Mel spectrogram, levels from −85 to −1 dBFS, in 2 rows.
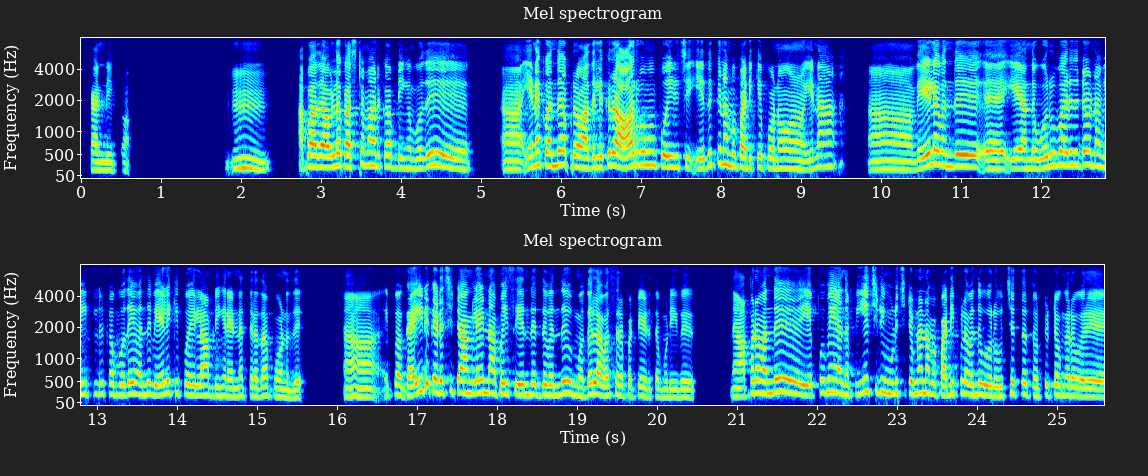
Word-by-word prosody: கண்டிப்பா. 175 -3 -4 1.4
ம். 215 -5 -1 0.5
அப்ப 215 +3 -2
அது 240 - +4
அவ்வளோ 245 +3 +4
கஷ்டமா 275 +3 +1
இருக்க 255 -1 -6
அப்படிங்கும் 215 -3 -7
போது, 235 +5 0 0.9
அ - - -2 0.3
எனக்கு 280 +3 +3
வந்து 275 +2 +2
அப்பறம் 240 -6 +3
அதில 225 +2 0
இருக்க 270 +3 +5
ஆர்வமும் 280 +1 +2
போயிருச்சு. 235 -1 0 0.2
எதுக்கு 280 +7 -5
நம்ம 265 -3 0
படிக்க 220 +2 +1
போணும்? 205 -1 -2 0.3
ஏனா, 245 +3 0 0.6
ஆ - - -2 0.6
வேல 260 +7 +7
வந்து 255 0 +1 0.4
அ - - +3 0.4
அந்த 205 0 -3
ஒரு 245 +4 0
வருடம் 285 0 +1
நான் 255 -2 -2
வீட்ல 235 0 -11
இருக்கும் 230 -1 -8
போதே 235 +2 -1
வந்து 225 +2 -4
வேலைக்கு 255 +4 -1
போயிடலாம் 215 -1 0
அப்டிங்கிற 195 -1 -4
எண்ணத்தில 190 0 -6
தான் 200 0 -5
போனது. 165 -3 -5 0.6
ஆ - - 0 0.5
இப்ப 215 +2 -3
கைடு 290 - +4
கெடைச்சுட்டாங்கலே 265 -1 +3
நான் 245 -1 +2
போய் 235 0 -2
சேர்ந்தது 225 0 -1
வந்து 235 +5 -1 0.2
முதல 230 +4 +2
அவசரப்பட்டு 205 -2 -6
எடுத்த 180 +1 -10
முடிவு. 170 0 -6 0.6
நா - - -3
அப்புறம் 260 +5 0
வந்து 260 +3 +2 0.4
எப்போமே 270 +6 -2
அந்த 220 - -4
பிஎச்டி 285 +3 -2
முடிச்சுட்டோம்ன்னா, 255 +1 -2
நம்ம 235 - -4
படிப்புல 245 +4 -1
வந்து 230 +1 -2
ஒரு 200 -1 -3
உச்சத்த 240 +3 -4
தொட்டுட்டோங்கற 210 +1 -5
ஒரு 180 0 0
235 Hz, 155 wpm, -23 LUFS, 210-260 Hz, 1.4 s, வேல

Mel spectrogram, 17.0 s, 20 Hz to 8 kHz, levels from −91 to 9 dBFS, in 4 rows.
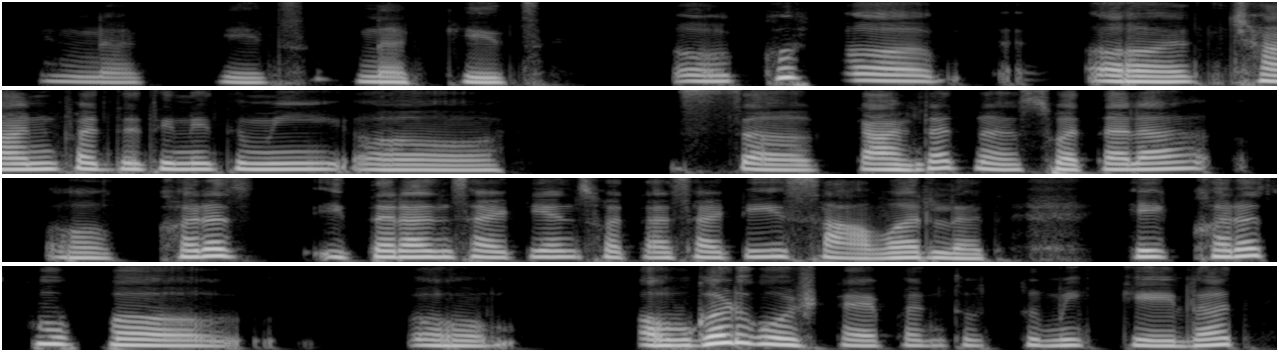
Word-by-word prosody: नक्कीच, 170 -2 -11 0.2
नक्कीच. 170 -2 -3 0.4
अ, 200 0 -2
खूप 330 +1 +1 0.2
अ, 230 - 0 0.8
अ, 185 -2 +4 0.2
छान 205 -1 +3
पद्धतीने 205 0 +2
तुम्ही 205 -1 +3
अ, 180 -2 -1 0.6
स 220 - -6 0.4
काय 195 -1 +3
म्हणतात 235 +6 -1
ना 200 -4 +1
,स्वतःला 195 +2 +2 0.5
अ, 185 -3 -2 0.2
खरंच 225 +1 +3 0.3
इतरांसाठी 210 0 +2
आणि 215 - 0
स्वतःसाठी 195 +1 -3
सावरलत. 180 -3 +1 0.5
हे 220 - +4
खरंच 235 +2 +3
खूप 245 -2 0
अ, 190 -3 +2 0.6
अ, 185 -2 +1 0.6
अवघड 210 +9 +7
गोष्ट 210 -2 +2
आहे, 185 - +1
पण 190 -1 -6
तु 195 - -6 0.2
तुम्ही 200 -1 -1 0.2
केलत 195 +3 +2
195 Hz, 115 wpm, -23 LUFS, 180-210 Hz, 0.8 s, अवघड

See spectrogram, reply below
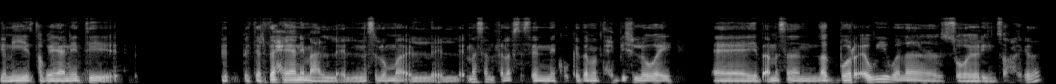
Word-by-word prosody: جميل. 90 +2 +3
طَب - - -4
يعني 85 +1 +4
أنتِ 95 +2 -2 1.3
بت - - -5
بترتاحي 110 -1 +3
يعني 105 0 +6
مع 85 -5 +3
ال 75 0 -2
الناس 75 +3 -2
اللي 90 -2 -1
هُم 90 0 0
ال 75 -1 -2 0.3
ال - - -5
مثلًا 120 -1 -3
في 100 - -7
نفس 100 - -3
سِنِّك 90 -1 -1
وكده، 90 +1 -2
ما 90 - +1
بتحبيش 90 +4 -6
اللي 95 -2 +1
هو 95 0 +3
إيه، 95 +2 0 0.4
آآ، 85 -1 +3
يبقى 85 +2 +1
مثلًا 90 -3 0
لا 95 +1 +4
كبار 95 +2 +1
أوي، 120 +5 +3
ولا 100 -6 0
صغيّرين، 80 -2 -1
صح - - -9
كده؟ - - -5
90 Hz, 195 wpm, -23 LUFS, 85-100 Hz, 1.3 s, يعني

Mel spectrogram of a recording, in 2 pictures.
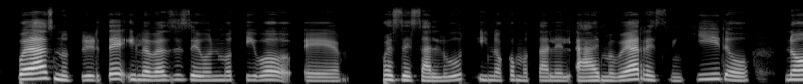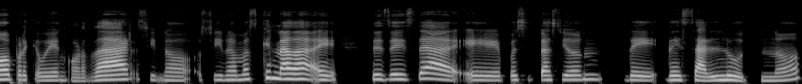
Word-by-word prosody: puedas 255 +4 +8
nutrirte 205 +2 0
y 225 - -2
lo 205 -1 +1
veas 200 +1 0
desde 215 -2 -1
un 195 0 -4
motivo, 200 -1 -2
eh, 170 -2 -4 0.4
pues 215 -2 0
de 200 -2 +2
salud 180 +3 -2
y 205 -2 -6
no 190 -2 -5
como 190 -2 -7
tal 180 0 -5
el 175 0 -5
ay, 175 +1 +1
me 180 -1 -4
voy 185 +3 0
a 230 +2 +7
restringir 220 +3 -5
o, 185 0 -2 0.3
no, 220 +1 +5
porque 210 -3 -5
voy 185 +1 -2
a - - -1
engordar, 200 +7 +2
sino 195 -4 -7
sino 210 -1 -5
más 235 +2 -4
que 305 - 0
nada, 250 -4 +6
eh, 210 -1 -2 0.3
desde 230 +1 0
esta, 235 -2 +2
eh, 195 -1 -3
pues, 210 0 -5
situación 210 +2 -3 0.2
de 195 -1 -3
de 200 0 0
salud, 195 -1 +1
¿no? 185 - -4
205 Hz, 160 wpm, -22 LUFS, 190-225 Hz, 0.4 s, puedas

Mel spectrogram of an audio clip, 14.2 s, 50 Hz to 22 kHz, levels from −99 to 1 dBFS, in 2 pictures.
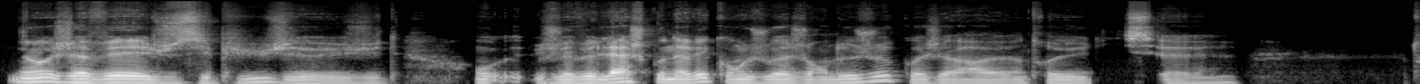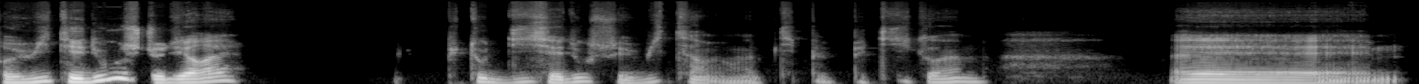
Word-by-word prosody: Non, 140 +2 +5
j'avais 120 -1 +7
je 100 -1 -3
sais 95 +1 -3
plus, 120 +9 -5
je 100 -4 -3
je 95 0 -8
t 90 - -22 0.4
on - - -2 0.2
j'avais 110 +2 +2
l'âge 125 +2 +6
qu'on 115 - +1
avait 110 +6 +4
quand 120 - -4
on 110 - +3
jouait 110 +1 +1
à - - +1
ce - - -5
genre 105 -1 -3
de 120 +3 0
jeu, 170 +7 -1
quoi, 170 -12 -4
je 105 - -6
devais 105 - -3
avoir 100 0 -4
entre 105 +1 -5
10, 100 -1 -5
heu, 95 -1 -9 1.0
entre - - -3
8 140 +8 -1
et 130 - +9
12, 240 +7 +4
je - - -7
te - - +2
dirais 135 +9 +2 1.0
plutôt 135 - -5
10 120 +4 -7
et 110 - +2
12, 140 +4 -6
parce - - -16
que 100 - -6
8, 120 +11 -11
c'est 110 - -9
un 100 - -10
un - - -13
petit - - -22
peu - - -18
petit 150 -4 -17
quand 120 0 -7
même, 130 0 -7 1.0
et 105 -2 -2
mmh, - - -11
110 Hz, 220 wpm, -23 LUFS, 105-130 Hz, 1.0 s, et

